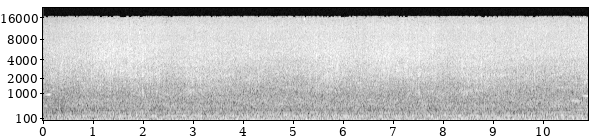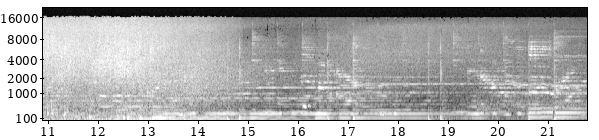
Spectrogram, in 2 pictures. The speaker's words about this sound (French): Même en l'absence d'activité biologique, on peut percevoir des bruits d'origine naturelle. Mouvement de la houle, courant, embouchure de rivière.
